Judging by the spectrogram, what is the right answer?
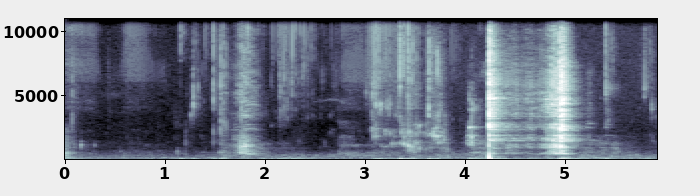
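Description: Hot chicken stock dripping and splashing as cooked chicken pieces are lifted out of the pot with metal tongs, with a sharp click about four seconds in and a louder splash right after.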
